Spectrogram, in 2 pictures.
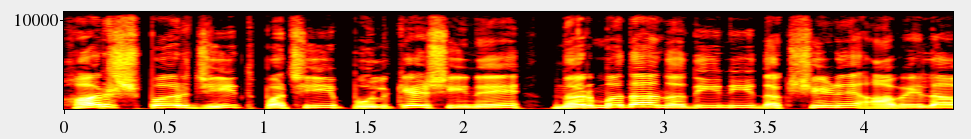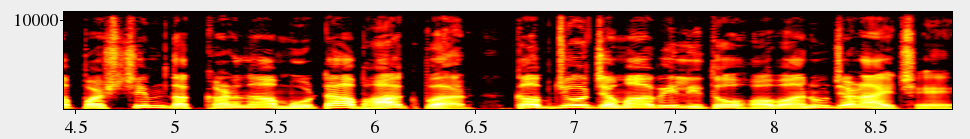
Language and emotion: Gujarati, neutral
